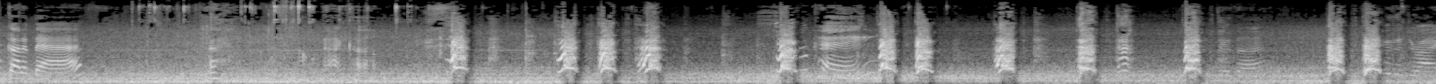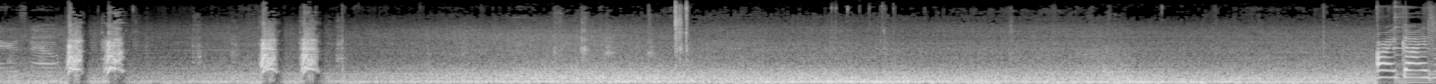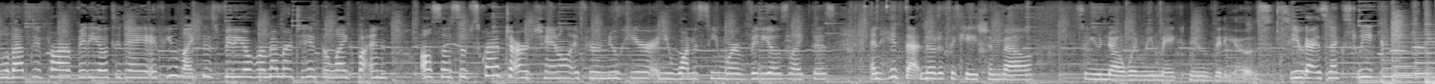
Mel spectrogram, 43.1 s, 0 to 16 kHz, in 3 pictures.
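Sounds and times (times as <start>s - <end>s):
steady low rumble: 0.0s - 43.0s
dog barking and yipping: 4.4s - 7.0s, 7.6s - 8.2s, 8.8s - 12.2s, 13.3s - 13.9s, 15.0s - 15.7s, 16.3s - 17.8s.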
